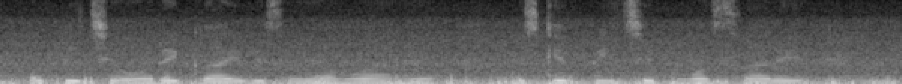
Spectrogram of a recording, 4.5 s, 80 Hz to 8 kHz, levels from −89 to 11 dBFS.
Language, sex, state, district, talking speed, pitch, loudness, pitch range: Hindi, male, Odisha, Sambalpur, 175 wpm, 210 Hz, -16 LUFS, 210-215 Hz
